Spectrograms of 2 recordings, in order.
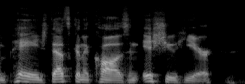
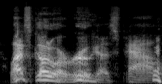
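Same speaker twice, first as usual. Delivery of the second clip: slow, deliberate, drawn-out big promo voice; 4 semitones higher, 3 dB louder than usual. Suggesting how the plug should sound, doing a Mister McMahon voice. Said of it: "channel a little more Mister McMahon".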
